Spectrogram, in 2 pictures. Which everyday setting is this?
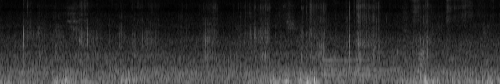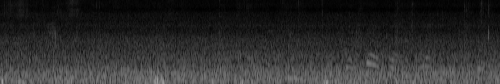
park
